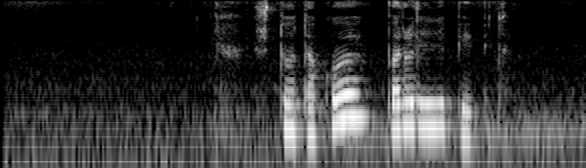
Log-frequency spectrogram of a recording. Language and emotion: Russian, neutral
